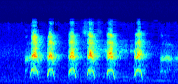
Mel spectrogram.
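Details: A female Mico Chihuahua, kept as a pet, barks at a computer screen: six sharp, evenly spaced yapping barks about every half second, then a softer trailing yelp; quiet room otherwise.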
